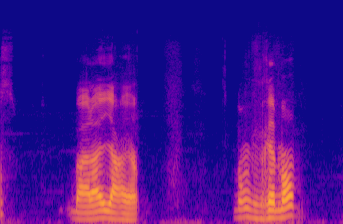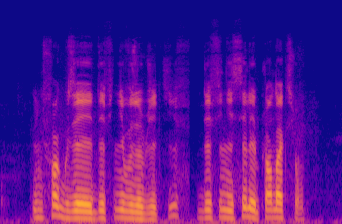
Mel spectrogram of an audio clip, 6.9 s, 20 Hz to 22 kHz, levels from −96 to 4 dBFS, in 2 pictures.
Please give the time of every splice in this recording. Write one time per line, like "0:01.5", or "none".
0:03.7
0:05.3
